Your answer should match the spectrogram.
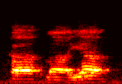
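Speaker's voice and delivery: "kalaya" drawn out slowly, ka-la-ya. Shown as a demonstration. Teacher slowly demos the Hebrew word for kidney. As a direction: stretch each syllable of "kalaya". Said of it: "This is how you say kalaya".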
